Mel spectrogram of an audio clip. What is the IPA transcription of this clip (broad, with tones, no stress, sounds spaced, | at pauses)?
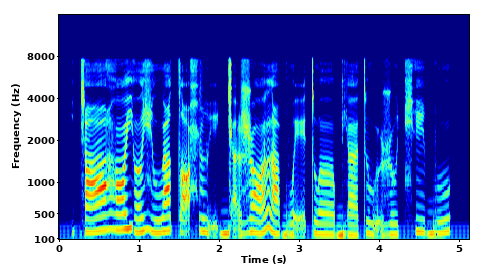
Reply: c ɑː˩˥ ɦ ɔ˧˥ j ɤ˩˥ ʑ uː˩˥ tˤ a̰˧˥ ħ v ḭ˨˩ ɟ a̰˨˩ ʐ ɔ˨˩˦ l ɑ˨˩ b w ḛ˨˩˦ t w ɤː˨˩ b j ɐː˨˩˦ t v ṵ˨˩ ʐ u˨˩ t͡ɕʰ i˥˧ b u˧˥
